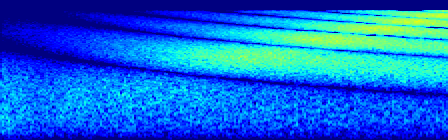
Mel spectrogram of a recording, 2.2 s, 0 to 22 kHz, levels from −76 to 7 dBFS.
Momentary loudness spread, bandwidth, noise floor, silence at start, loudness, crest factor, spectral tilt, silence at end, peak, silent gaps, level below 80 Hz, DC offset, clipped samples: 21 LU; 16 kHz; -41 dBFS; 0 s; -16 LUFS; 16 dB; 4.5 dB/octave; 0 s; -4 dBFS; none; -78 dBFS; under 0.1%; under 0.1%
